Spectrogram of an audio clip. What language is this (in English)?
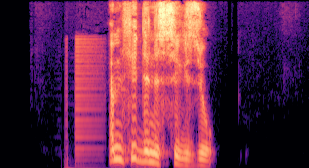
Kabyle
